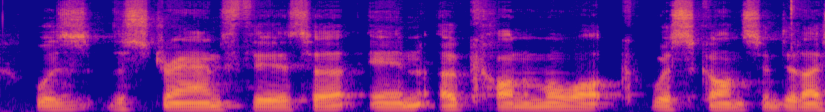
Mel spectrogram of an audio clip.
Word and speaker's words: Oconomowoc: Oz screened ever was the Strand Theater in Oconomowoc, Wisconsin. Did I say it right? You did. I've lived here long enough to pronounce those Yeah, right.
